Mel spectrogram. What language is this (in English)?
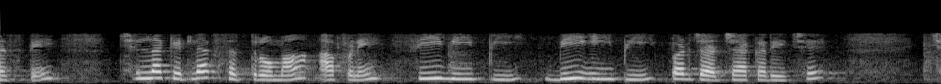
Gujarati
